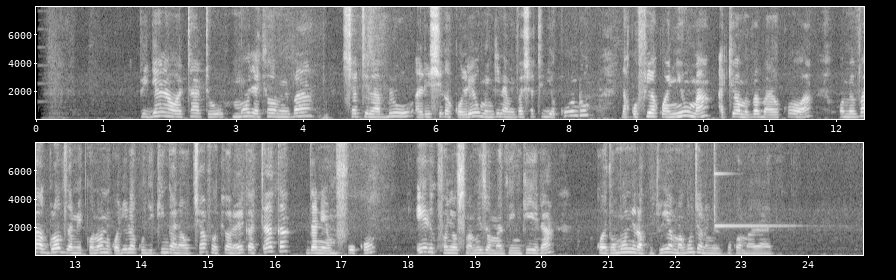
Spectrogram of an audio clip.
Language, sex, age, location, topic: Swahili, female, 18-24, Dar es Salaam, government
